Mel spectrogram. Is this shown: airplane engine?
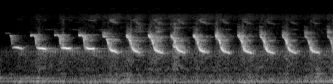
no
